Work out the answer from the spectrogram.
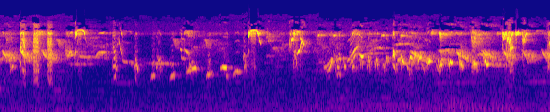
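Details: Greater green leafbird for sale, caged, delivering a ngentrok song in the manner of an orange-headed thrush. Busy, high, scratchy chattering, with whistled slurs running almost without pause.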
